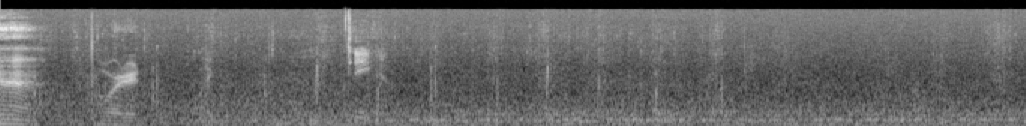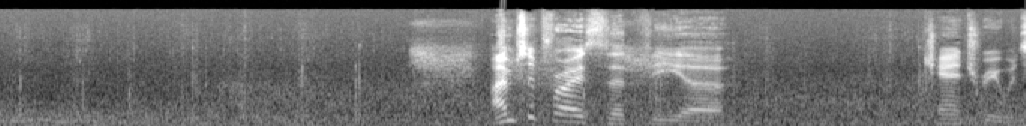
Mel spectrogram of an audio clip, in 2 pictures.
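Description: Footsteps run quickly on stone paving.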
